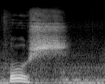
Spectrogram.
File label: banana, Kosraean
